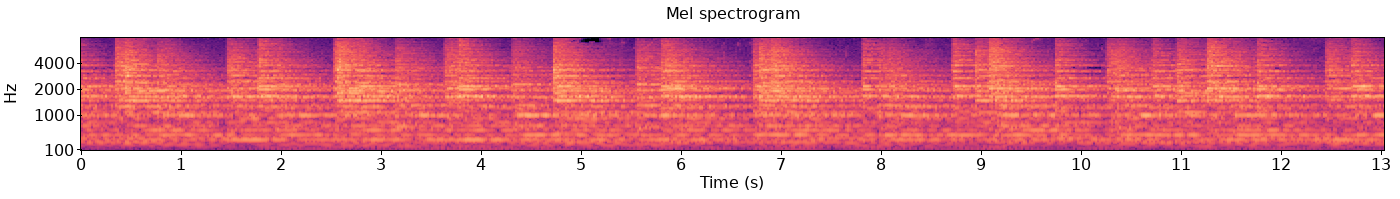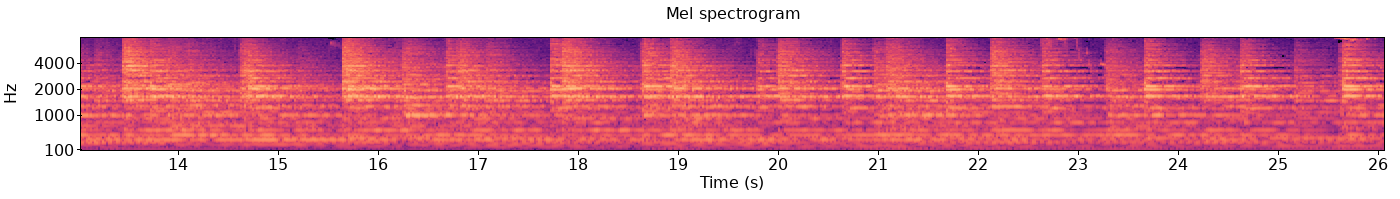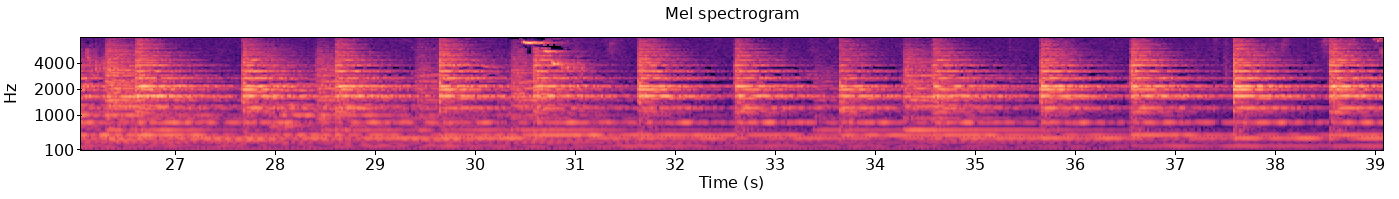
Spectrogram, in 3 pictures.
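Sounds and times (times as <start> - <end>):
bell concert: 0.0 - 39.0.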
